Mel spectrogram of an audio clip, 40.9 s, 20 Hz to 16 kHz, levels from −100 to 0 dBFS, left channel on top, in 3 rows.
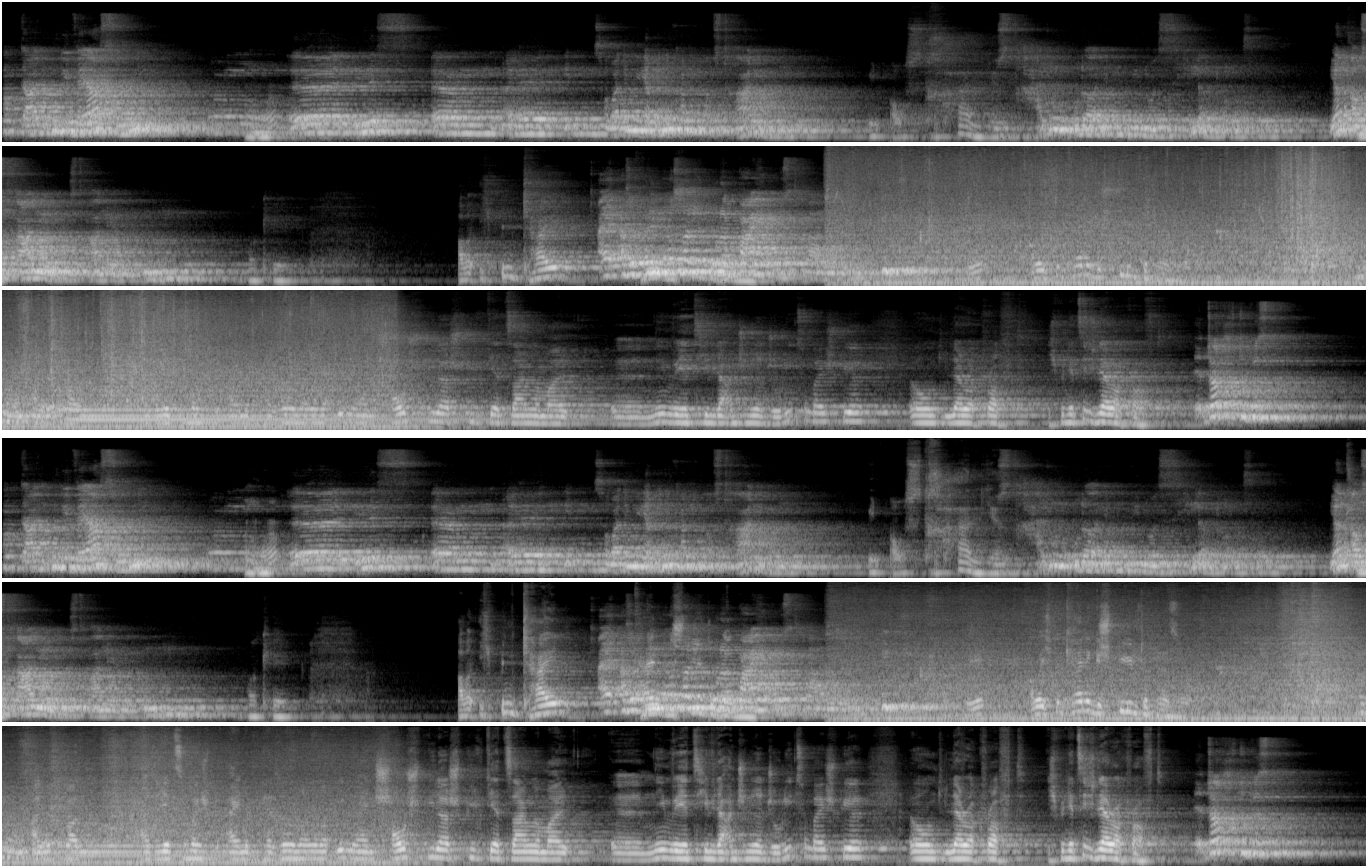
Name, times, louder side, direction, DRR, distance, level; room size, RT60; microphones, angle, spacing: voice 1, 0.2-1.5 2.0-3.8 4.3-7.9 9.9-11.6 11.8-12.7 13.3-15.3 19.6-22.8 27.1-27.8 39.2-39.9, equal, 5° left, -6 dB, 3.2 m, -26 dB
voice 2, 2.4-2.8 8.7-10.1 13.5-13.7 16.1-16.5 18.2-19.4 20.0-21.2 23.3-23.5 23.9-25.6 27.6-28.3 28.7-33.0 33.4-37.4 37.7-38.8, right 5 dB, 50° right, 10 dB, 0.3 m, -26 dB
sound 1, 21.9-31.2, left 1 dB, 85° left, 1.8 m, -31 dB
Mallet percussion, 27.8-33.3, left 2 dB, 55° left, 2.1 m, -32 dB
18.5 x 10.5 x 7.0 m, 2.4 s
head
